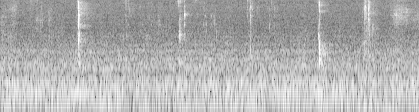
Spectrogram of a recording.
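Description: A man chewing a mouthful of soy-sauce-glazed fried chicken. Several short sharp clicks come through, the loudest a little past three seconds in.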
